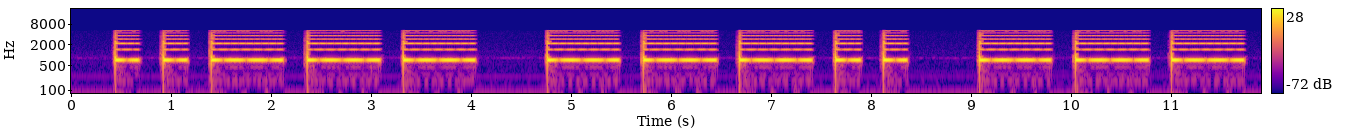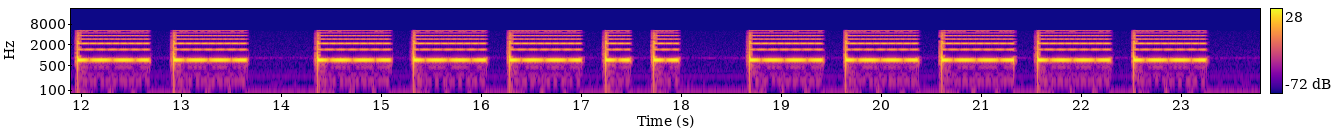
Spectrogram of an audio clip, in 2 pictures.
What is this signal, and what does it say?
Morse code, heard as a keyed tone, about 5 wpm, 3700 Hz. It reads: 28080
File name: Morze-HA2MN / hang / 14 280 HA2MN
